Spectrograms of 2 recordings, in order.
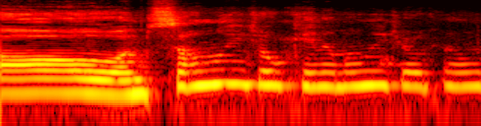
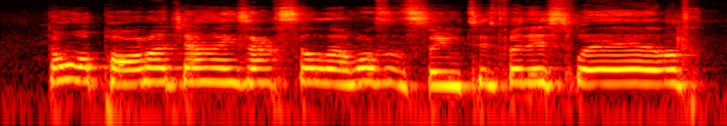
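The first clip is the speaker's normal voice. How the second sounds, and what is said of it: Silly put-on character voice with accent. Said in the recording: “Not with that accent ... I'm only doing silly voices”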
